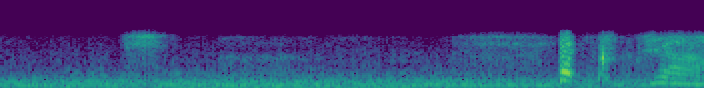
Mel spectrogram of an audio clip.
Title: New sneezes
